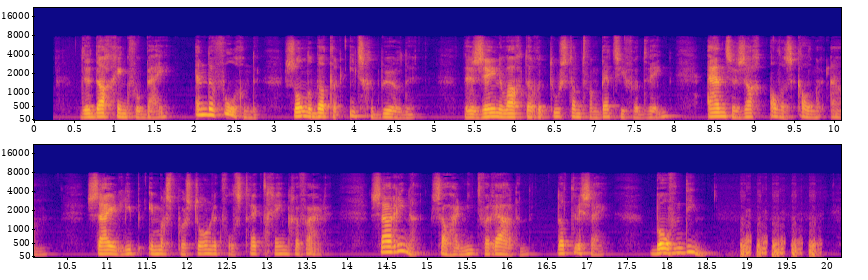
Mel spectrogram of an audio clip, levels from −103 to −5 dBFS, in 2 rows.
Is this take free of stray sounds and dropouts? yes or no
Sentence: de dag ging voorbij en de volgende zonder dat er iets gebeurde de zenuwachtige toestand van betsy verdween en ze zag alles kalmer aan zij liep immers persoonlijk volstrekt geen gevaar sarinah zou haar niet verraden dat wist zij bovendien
no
